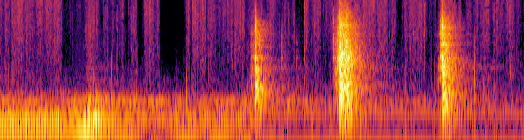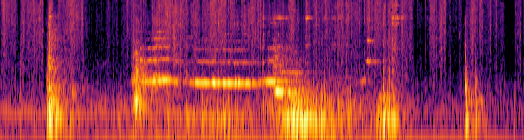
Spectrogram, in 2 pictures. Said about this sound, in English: Once again, the keeper of the book has opened the ponderous door to the secret vault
